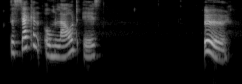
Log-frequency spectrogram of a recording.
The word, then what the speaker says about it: Ö: The second umlaut is Ö, Ö, or O umlaut. Ö is pronounced like the word flirt or the word girl.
